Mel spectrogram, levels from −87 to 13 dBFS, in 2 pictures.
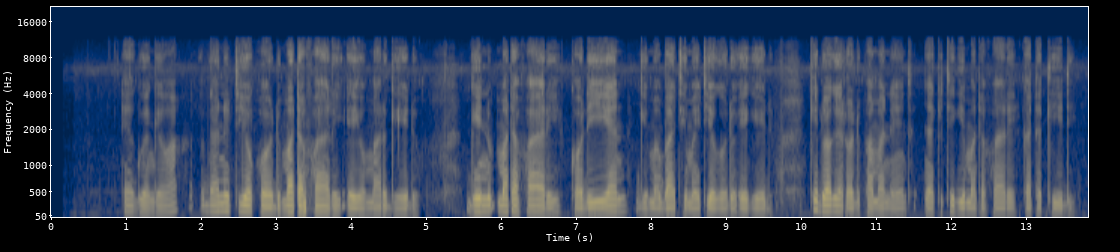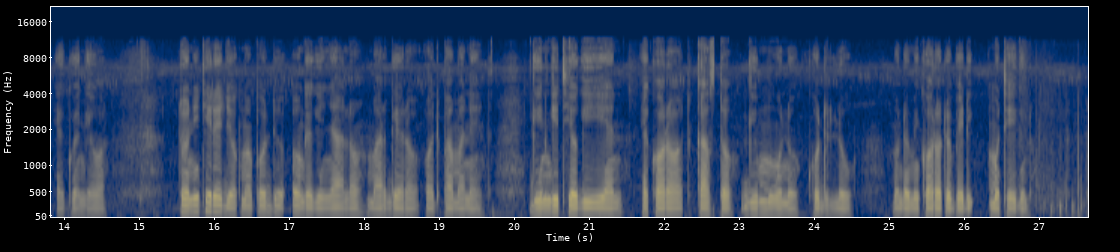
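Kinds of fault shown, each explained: Bluetooth LC3 compression: speech is plainly grainy and breathy throughout, with nothing above about 11.5 kHz, likely from the LE Audio transform codec at a rate near 48 kbps with 10 ms frames. A spectrogram shows a hard ceiling and speckled, noise-filled upper bands.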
